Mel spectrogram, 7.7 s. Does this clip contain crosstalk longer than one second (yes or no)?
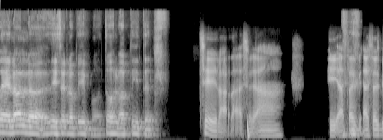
no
